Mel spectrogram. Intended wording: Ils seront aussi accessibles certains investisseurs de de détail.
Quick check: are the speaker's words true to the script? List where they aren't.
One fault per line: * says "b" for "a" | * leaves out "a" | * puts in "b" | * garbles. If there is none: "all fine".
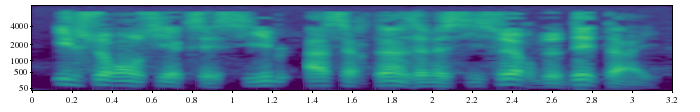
* puts in "à"
* leaves out "de"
